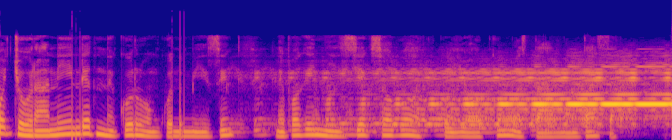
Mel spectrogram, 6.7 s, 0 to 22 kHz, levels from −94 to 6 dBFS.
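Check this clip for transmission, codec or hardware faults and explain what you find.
Two faults are audible in this speech: brief chunks out of order early on, then a feedback howl that takes over the rest of the clip.

Chunks out of order occur at 0.72 to 0.80 s and 1.72 to 1.84 s. A 40 ms chunk arrived late by one chunk, then by two, and played after its successors. The result is a jumbled instant. Unlike dropouts, nothing is missing. The audio is only reshuffled.

Feedback howl runs from 2.19 s to the end. Two devices in one room form a microphone-to-loudspeaker loop that gains on every pass, so the repeats grow rather than decay. They narrow into a tone of roughly 1 kHz, repeating about every 0.3 s, and peak about 11 dB above the speech. Ordinary echo fades, but this keeps building.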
